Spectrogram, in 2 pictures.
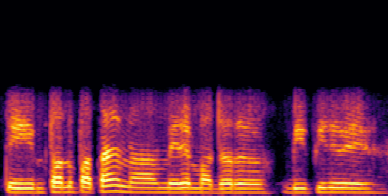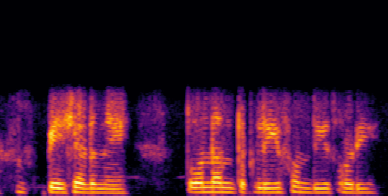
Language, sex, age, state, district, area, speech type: Punjabi, female, 18-30, Punjab, Fazilka, rural, conversation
